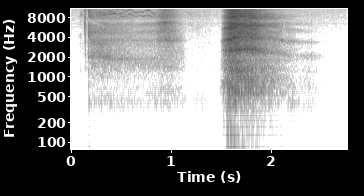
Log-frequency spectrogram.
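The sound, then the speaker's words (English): A deep breath taken alone: a softer airy breath sound first, then after a short pause a louder, longer rushing exhale that fades gradually. “I just wanted to take a breath just to feel that, you know?”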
